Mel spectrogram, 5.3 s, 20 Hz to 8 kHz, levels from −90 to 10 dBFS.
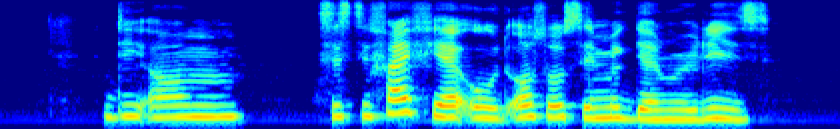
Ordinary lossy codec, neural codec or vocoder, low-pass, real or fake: none; none; none; real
